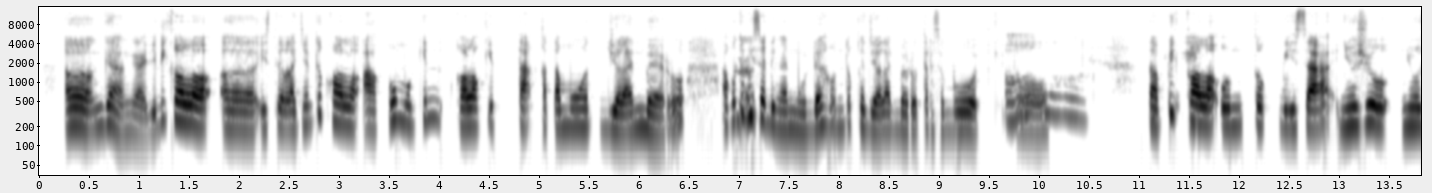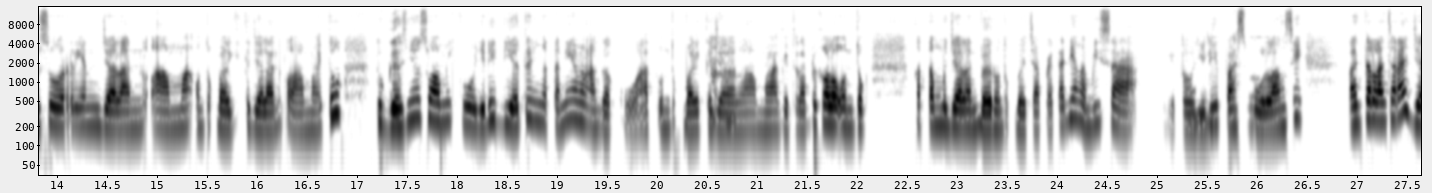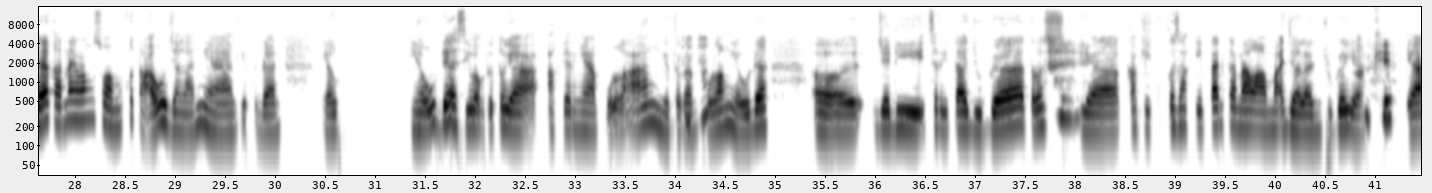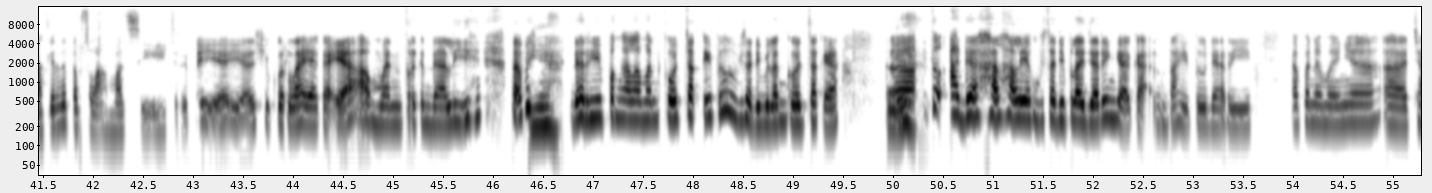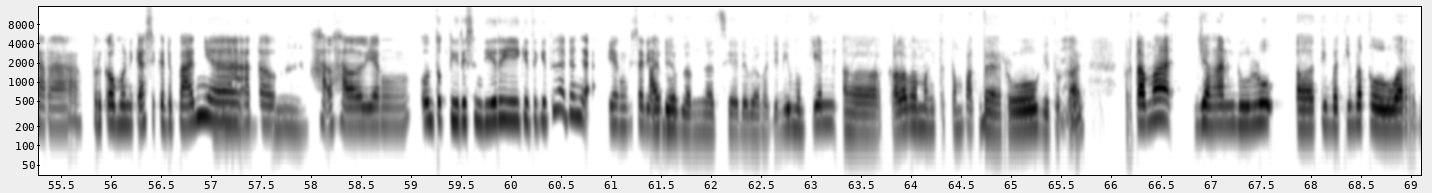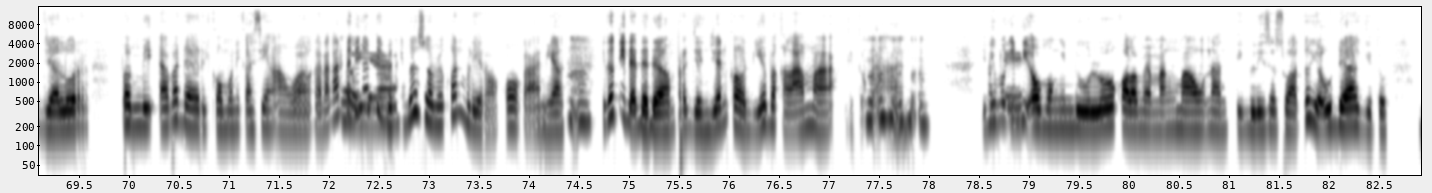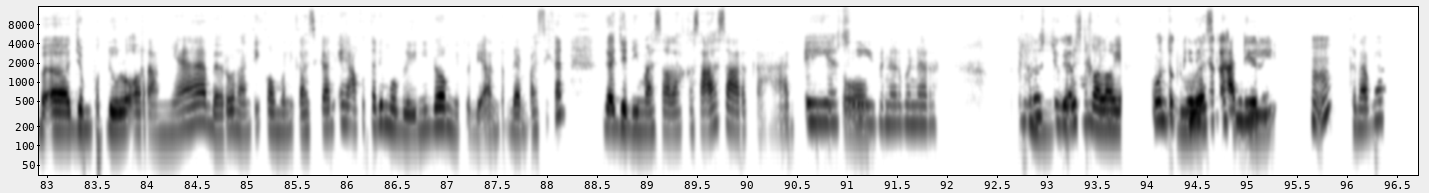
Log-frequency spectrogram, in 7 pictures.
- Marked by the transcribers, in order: "ketemu" said as "ketemut"; other background noise; chuckle; laughing while speaking: "Oke"; chuckle; throat clearing
- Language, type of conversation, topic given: Indonesian, podcast, Pernahkah Anda tersesat di pasar tradisional?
